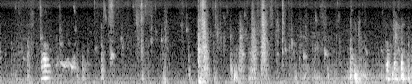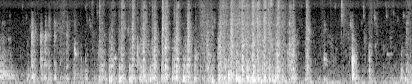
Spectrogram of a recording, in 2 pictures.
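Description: A hen clucks and croons softly close by.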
